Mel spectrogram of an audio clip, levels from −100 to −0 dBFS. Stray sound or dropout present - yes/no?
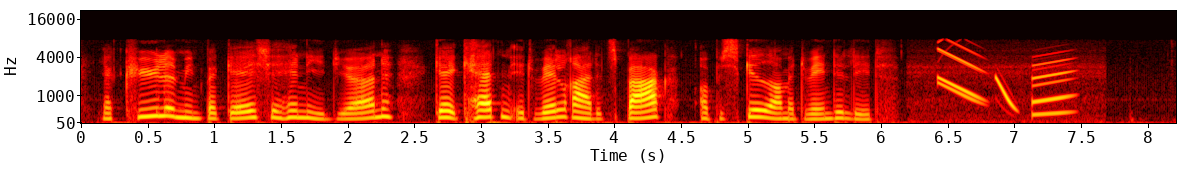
yes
